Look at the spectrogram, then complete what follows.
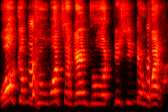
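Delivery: put-on Japanese newscaster accent, very high. The speaker offers to show a better impression: Japanese news reporter impression. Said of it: "Japanese you know news you know uh, reporter impression".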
